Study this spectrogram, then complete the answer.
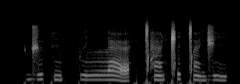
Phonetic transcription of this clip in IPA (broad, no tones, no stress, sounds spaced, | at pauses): d͡ʒ y k ĩ pː i lː æ | ǀʰ æ̃ ǁ i ǀ æ̃ d͡ʒ i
